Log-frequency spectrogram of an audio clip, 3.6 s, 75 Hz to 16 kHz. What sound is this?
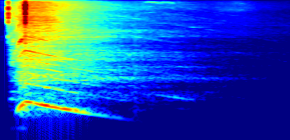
Sound effects > Other mechanisms, engines, machines
Dewalt 12 inch Chop Saw foley-051
Blade, Chopsaw, Circularsaw, Foley, FX, Metal, Metallic, Perc, Percussion, Saw, Scrape, SFX, Shop, Teeth, Tool, Tools, Tooth, Woodshop, Workshop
